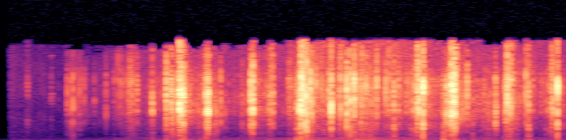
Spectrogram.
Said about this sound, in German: Hören Sie es knistern? Das ist Zellophan. Man kennt es von diesen kleinen, transparenten Geschenk- und Gebäcktütchen.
